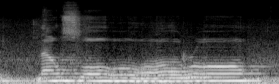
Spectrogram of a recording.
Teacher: sad penuhkan dalam mulut keluarkan di tepi bibir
